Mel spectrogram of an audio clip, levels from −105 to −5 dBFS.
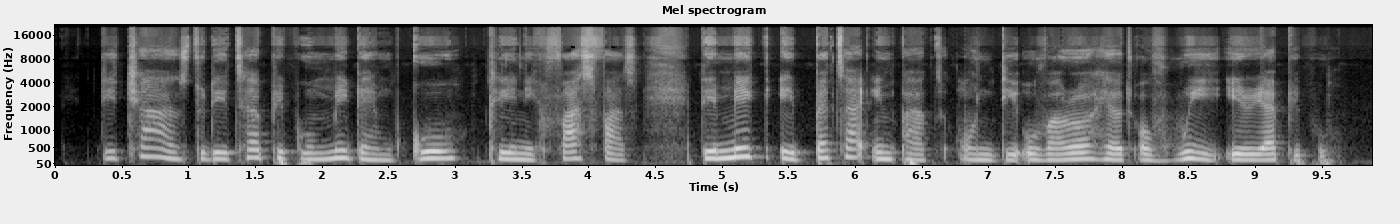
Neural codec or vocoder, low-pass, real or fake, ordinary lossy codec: none; none; real; none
